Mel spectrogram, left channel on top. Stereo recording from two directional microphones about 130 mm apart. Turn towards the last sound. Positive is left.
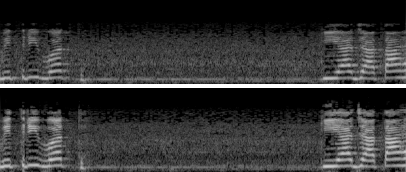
turn(degrees=-30)  # may be behind; listen again after turning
